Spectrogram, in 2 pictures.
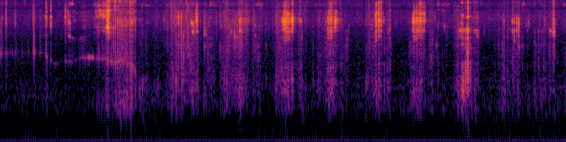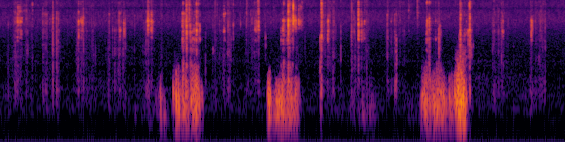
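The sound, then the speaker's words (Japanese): Kohakuto amber sugar candy is chewed with many crisp, brittle crunches in an irregular rhythm. The crunches are quiet overall, and a few heavier, duller bites come toward the end. “これがまず琥珀糖ね。これをちょっとひたすらね、ガリガリ”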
